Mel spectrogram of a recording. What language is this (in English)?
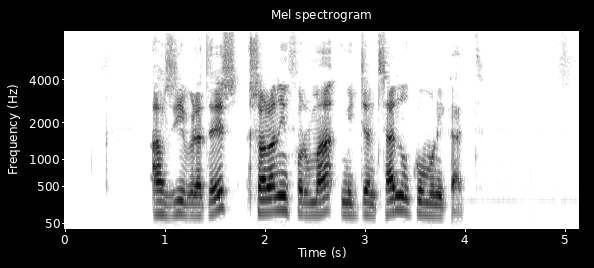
Catalan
